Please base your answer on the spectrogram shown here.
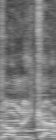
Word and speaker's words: Dominica: we call it Dominica foreign it is not Dominican Republic it is pronounced Dominica and is situated between Guadalupe and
